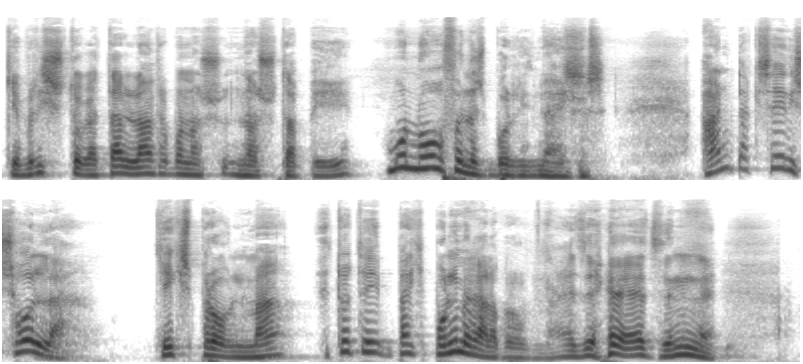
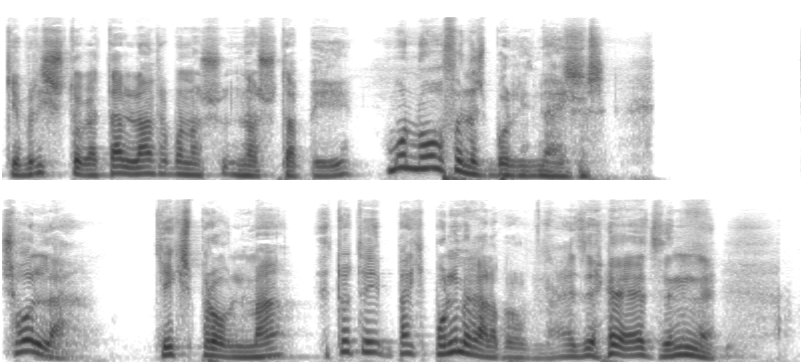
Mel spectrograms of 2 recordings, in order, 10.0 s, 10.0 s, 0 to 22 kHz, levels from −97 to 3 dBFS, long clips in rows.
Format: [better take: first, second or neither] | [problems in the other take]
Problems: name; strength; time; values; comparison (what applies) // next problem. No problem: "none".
first | audio cutting out; at 4 s for 1 s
